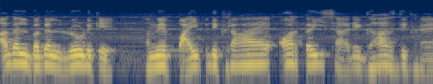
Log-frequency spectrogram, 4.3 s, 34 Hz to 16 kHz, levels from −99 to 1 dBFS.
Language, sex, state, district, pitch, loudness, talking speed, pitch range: Hindi, male, Uttar Pradesh, Lalitpur, 140 Hz, -22 LUFS, 220 wpm, 130-145 Hz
